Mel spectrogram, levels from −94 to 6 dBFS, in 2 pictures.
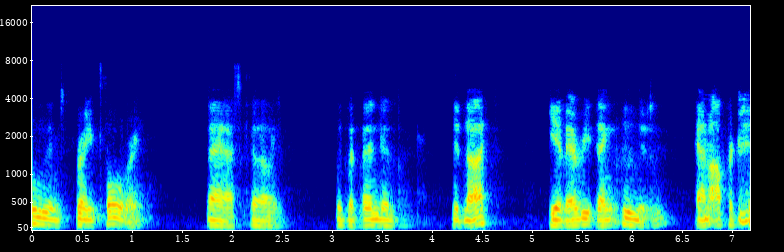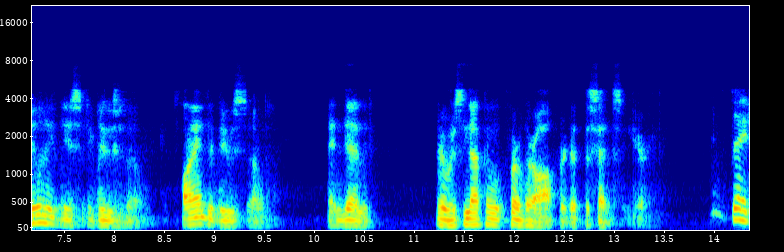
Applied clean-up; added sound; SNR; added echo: neural mask model DeepFilterNet 3.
